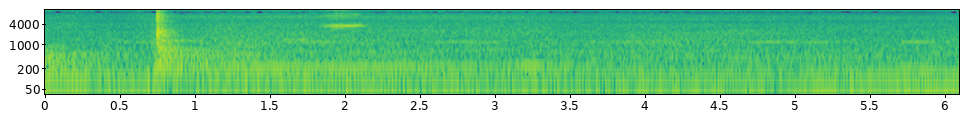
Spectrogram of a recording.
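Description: Wheel loader engine running steadily while its bucket is emptied into a trailer, with a sharp metal bang about a second in that rings on briefly.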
